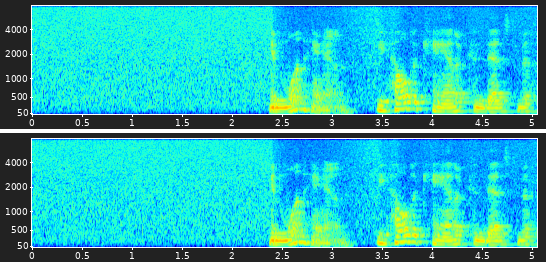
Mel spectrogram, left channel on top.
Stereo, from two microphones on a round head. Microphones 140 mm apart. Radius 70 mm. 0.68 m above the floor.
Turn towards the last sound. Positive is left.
turn(degrees=-5)  # may be behind; listen again after turning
